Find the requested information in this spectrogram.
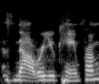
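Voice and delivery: ordinary talk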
